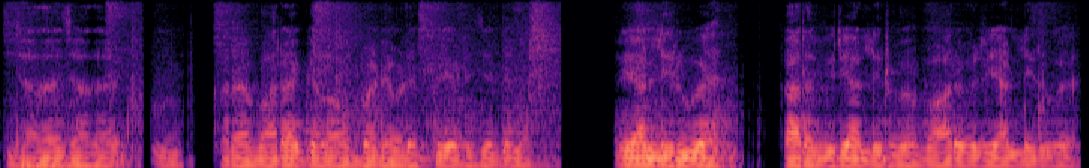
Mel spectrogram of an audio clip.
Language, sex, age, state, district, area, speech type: Dogri, male, 30-45, Jammu and Kashmir, Reasi, urban, spontaneous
